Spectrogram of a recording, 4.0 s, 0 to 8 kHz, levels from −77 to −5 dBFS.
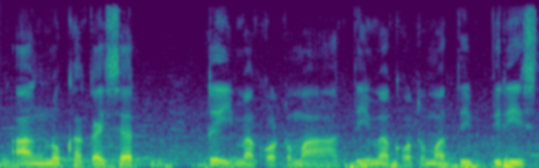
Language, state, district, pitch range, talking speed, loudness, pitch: Kokborok, Tripura, Dhalai, 100-115 Hz, 150 wpm, -18 LUFS, 105 Hz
